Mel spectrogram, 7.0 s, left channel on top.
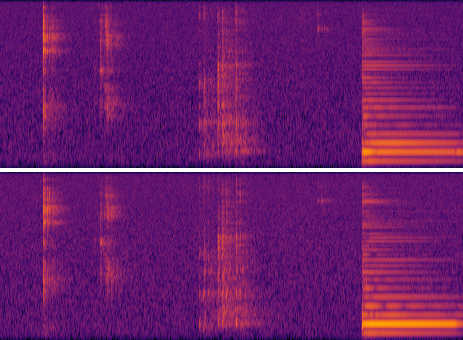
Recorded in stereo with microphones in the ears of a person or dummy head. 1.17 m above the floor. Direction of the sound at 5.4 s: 25° left (ahead or behind).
